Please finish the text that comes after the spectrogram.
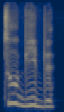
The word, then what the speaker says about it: toubib: Alors, on continue un peu avec le thème des docteurs avec le mot suivant qui est tout bib.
